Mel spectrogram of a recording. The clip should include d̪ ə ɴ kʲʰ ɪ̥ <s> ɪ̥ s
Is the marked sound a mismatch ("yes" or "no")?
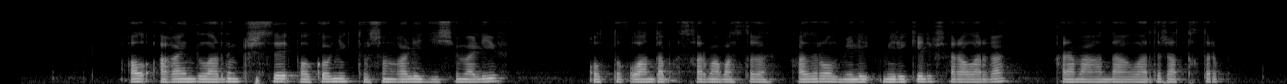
yes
